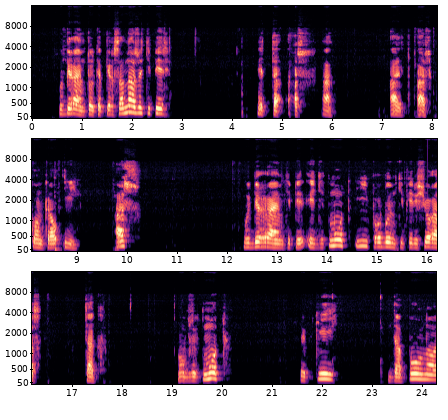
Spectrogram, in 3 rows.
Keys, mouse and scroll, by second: 2.7 click, 5.1 h, 7.7 alt+h, 8.6 ctrl+i, 9.7 h, 12.2-13.4 drag, 15.6 shift+middle click, 17.6 click, 18.6 click, 22.5 click.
